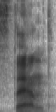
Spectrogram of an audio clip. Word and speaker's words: Stand: у многих возникает вопрос как правильно произносится название злого духа и несмотря на японское произношение правильно говорить стенд ведь именно так она и читается английского однако стан звучит куда приятнее и интереснее лично для меня нумерация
